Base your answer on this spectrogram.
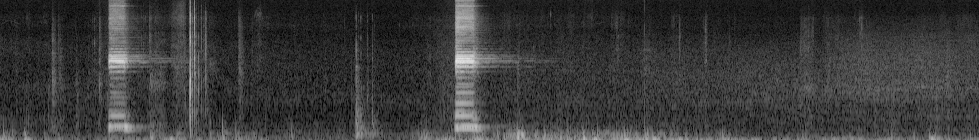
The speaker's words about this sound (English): You want to give that a honk? Oh, right now you wanted me to? Are you, I can't hear you. Oh, it's so loud. Oh, those horns are loud on the cars.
